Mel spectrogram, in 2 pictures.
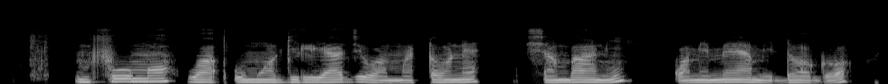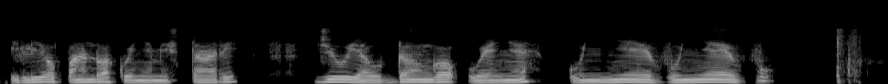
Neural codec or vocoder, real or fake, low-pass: none; real; 5.4 kHz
